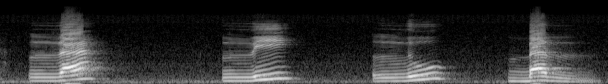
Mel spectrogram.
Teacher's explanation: Suara mengalir dengan lembut tanpa diiringi dengan mengalirnya udara. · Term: huruf dha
